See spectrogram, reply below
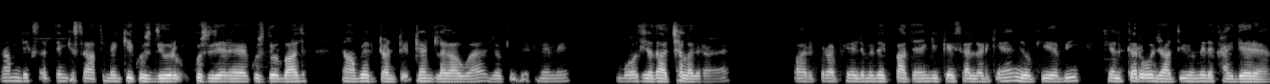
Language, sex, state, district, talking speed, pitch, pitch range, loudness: Hindi, male, Chhattisgarh, Korba, 255 wpm, 145 Hz, 140-150 Hz, -17 LUFS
